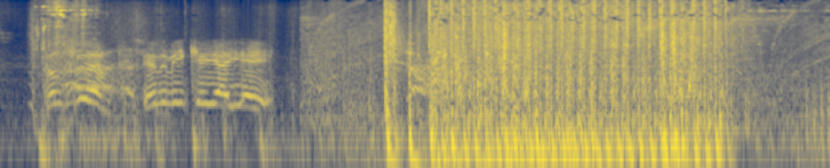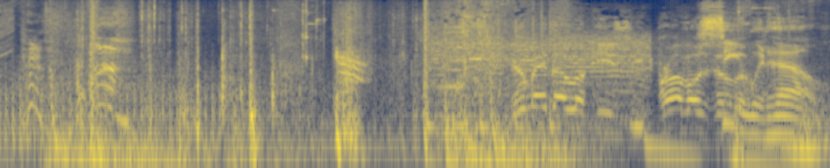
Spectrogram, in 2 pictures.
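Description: Automatic gunfire in the Call of Duty first-person shooter, with loud sustained bursts and sharp shots mixed with in-game voices and shouts, layered and busy throughout.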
